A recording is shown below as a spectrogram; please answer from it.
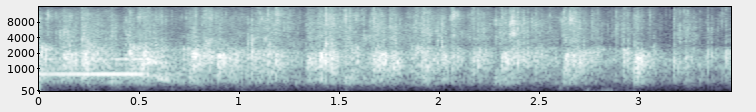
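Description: An audience at an event's closing ceremony gives sustained applause with a few cheers, steady and fairly close, with no talk over it.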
